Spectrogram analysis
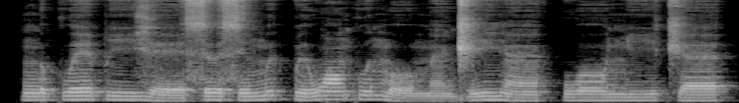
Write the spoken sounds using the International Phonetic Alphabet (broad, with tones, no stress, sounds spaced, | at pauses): ŋ ə˧ kʷ eː˦ p iː˧ ɣ eː˨ s ɨ˦˨ s i˧ m ɨ˦ k͡p ɨ˨˦ w ɔ̃˦ kʷ i˦ m oː˨ m ɛ̃˨ d͡ʒ iː˦ j ɛ̃˧ | w oː˧ ɲ iː˧ t͡ʃ ɛ˧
